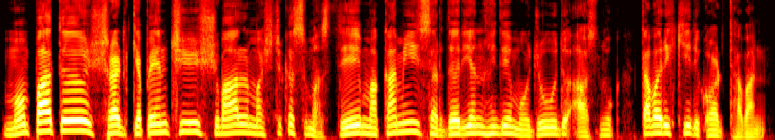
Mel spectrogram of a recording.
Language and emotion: Kashmiri, neutral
